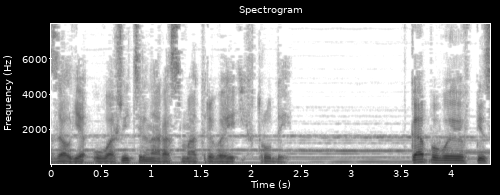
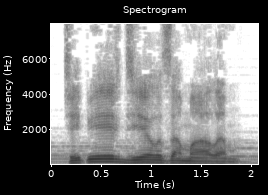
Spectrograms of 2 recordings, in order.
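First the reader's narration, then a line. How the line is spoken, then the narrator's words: Sigh. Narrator (Russian): вздохнул Салан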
